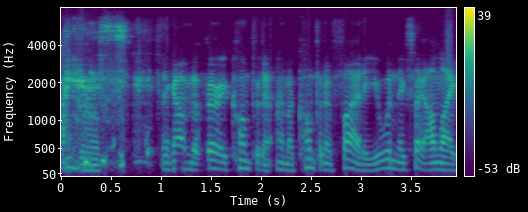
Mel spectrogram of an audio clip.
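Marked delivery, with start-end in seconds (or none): 1.2-3.6 superior, condescending, talking-down tone. Imitating a character who boasts about fighting: imitating a condescending tone. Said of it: "such a condescending tone of voice".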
